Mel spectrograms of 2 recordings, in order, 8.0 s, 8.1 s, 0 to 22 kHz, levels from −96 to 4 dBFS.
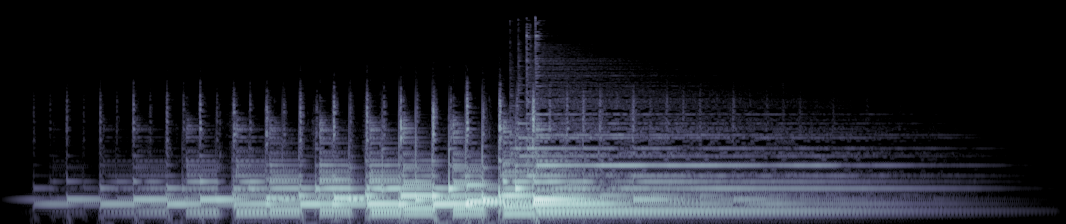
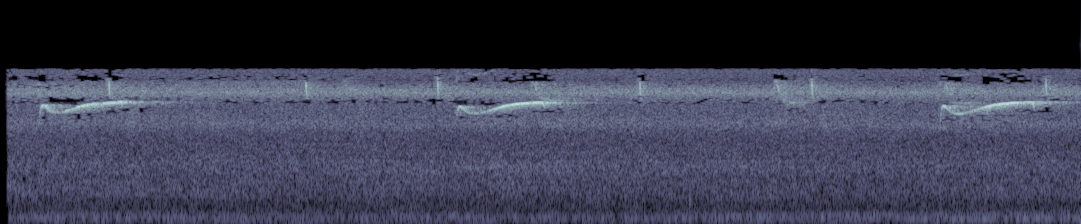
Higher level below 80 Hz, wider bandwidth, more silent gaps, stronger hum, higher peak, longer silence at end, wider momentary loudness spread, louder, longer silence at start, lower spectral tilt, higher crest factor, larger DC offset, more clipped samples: first, -58 dBFS vs -64 dBFS; first, 13 kHz vs 7.4 kHz; neither; neither; first, -2 dBFS vs -6 dBFS; first, 1.7 s vs 0 s; first, 22 LU vs 16 LU; about the same, -19 LUFS vs -21 LUFS; first, 0.5 s vs 0.05 s; first, -9.5 dB/octave vs 2.5 dB/octave; about the same, 18 dB vs 20 dB; neither; neither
